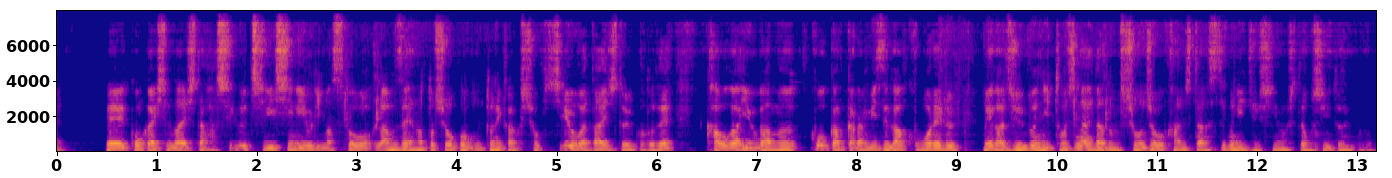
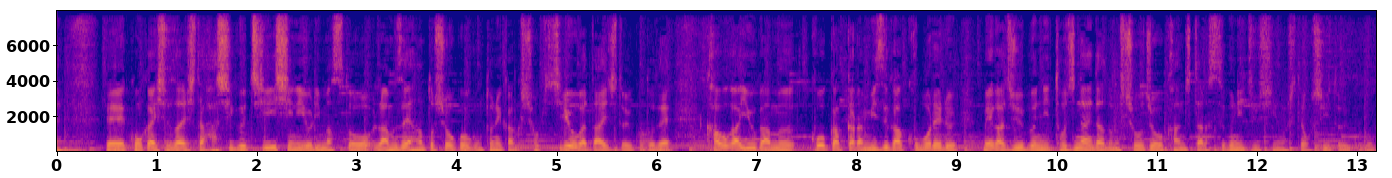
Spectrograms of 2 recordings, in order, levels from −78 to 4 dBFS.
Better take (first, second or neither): second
